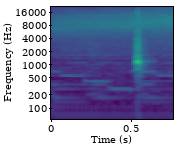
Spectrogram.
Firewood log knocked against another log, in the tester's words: It doesn't have that dead sound of like a baseball bat.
